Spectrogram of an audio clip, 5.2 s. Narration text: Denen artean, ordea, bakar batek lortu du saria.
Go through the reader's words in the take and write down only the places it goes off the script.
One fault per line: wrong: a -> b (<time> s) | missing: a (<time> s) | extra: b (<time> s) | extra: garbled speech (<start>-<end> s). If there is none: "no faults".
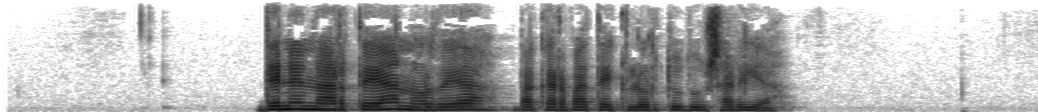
no faults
